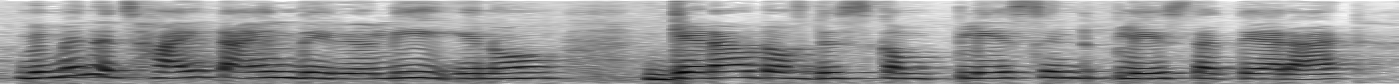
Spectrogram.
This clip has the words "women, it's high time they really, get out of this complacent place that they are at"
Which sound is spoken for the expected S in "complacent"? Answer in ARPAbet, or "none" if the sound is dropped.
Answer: S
